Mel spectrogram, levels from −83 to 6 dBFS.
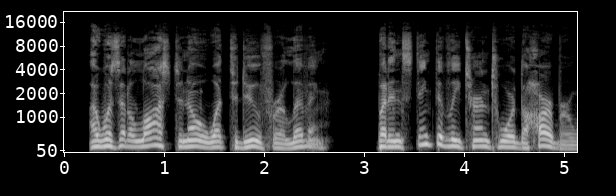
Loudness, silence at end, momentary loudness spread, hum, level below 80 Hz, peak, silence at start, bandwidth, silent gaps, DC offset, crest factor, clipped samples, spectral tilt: -19 LUFS; 0 s; 4 LU; none; -62 dBFS; -4 dBFS; 0.25 s; 14 kHz; none; under 0.1%; 14 dB; under 0.1%; -6.5 dB/octave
